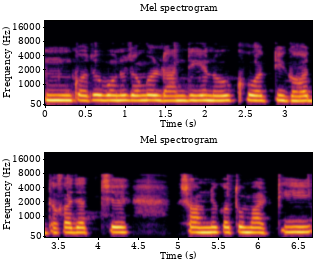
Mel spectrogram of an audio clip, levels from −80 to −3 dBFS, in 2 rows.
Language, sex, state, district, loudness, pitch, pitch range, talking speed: Bengali, male, West Bengal, Dakshin Dinajpur, -11 LUFS, 235 Hz, 230-240 Hz, 135 wpm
